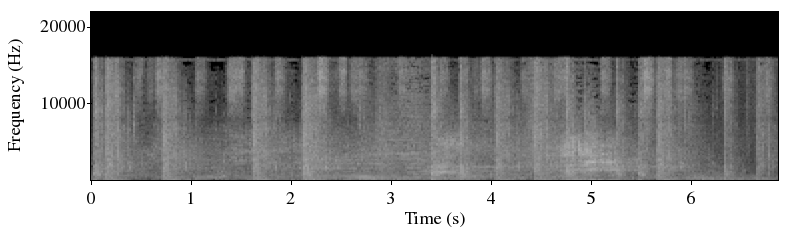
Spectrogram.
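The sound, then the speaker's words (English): Loud gunfire sound effects from a film scene: a character fires a bolt-action rifle at a rapid, steady semi-automatic pace. Sharp, booming shots are layered over a dense rumbling background with a tonal hum running underneath. “a character using a gun that is very, very clearly a bolt action rifle, yet he's firing it like it's a semi-automatic.”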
